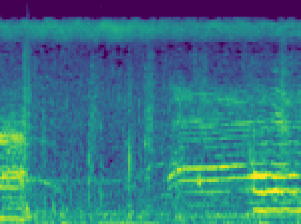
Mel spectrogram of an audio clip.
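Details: Garut sheep at a breeding farm in Dangiang, Cilawu, Garut, West Java, Indonesia, during a ram-fighting outing: faint, wavering harmonic bleats rise out of crowd noise in the second half, with a lower, steadier bleat near the end.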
